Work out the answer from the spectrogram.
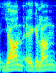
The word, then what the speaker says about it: Jan Egeland: me if your full name so i can pronounce it properly for all these stories yeah i'm jan egeland i'm secretary general of the norwegian refugee council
